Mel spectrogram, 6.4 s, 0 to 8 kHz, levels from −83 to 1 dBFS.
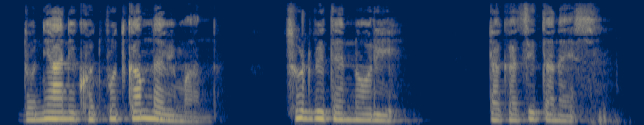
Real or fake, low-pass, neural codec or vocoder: real; 7.2 kHz; none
